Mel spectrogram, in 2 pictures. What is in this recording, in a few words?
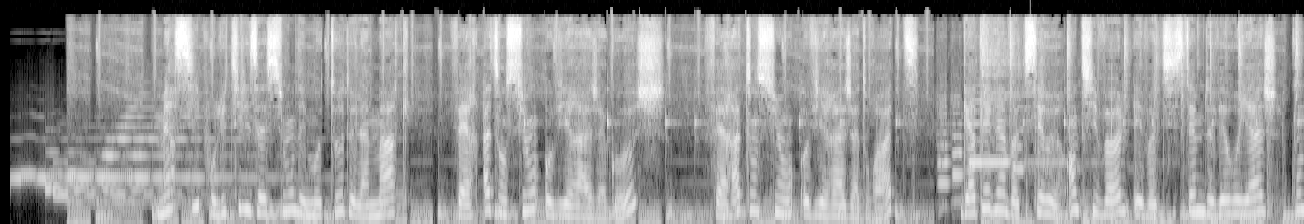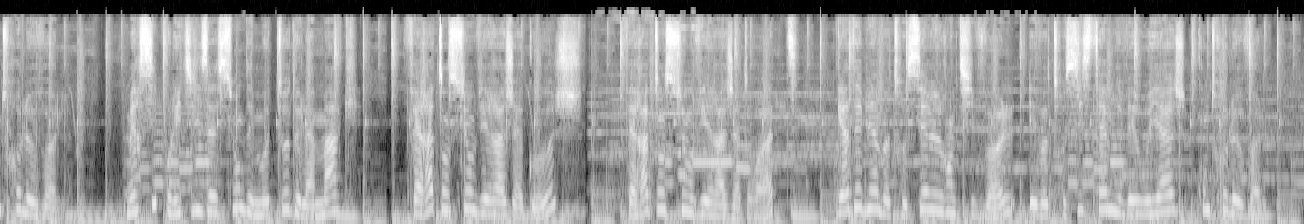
french girl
